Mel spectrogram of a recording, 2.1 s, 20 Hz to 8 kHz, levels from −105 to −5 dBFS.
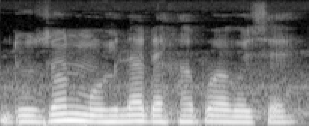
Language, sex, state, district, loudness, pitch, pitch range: Assamese, male, Assam, Kamrup Metropolitan, -13 LUFS, 140 Hz, 140-145 Hz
